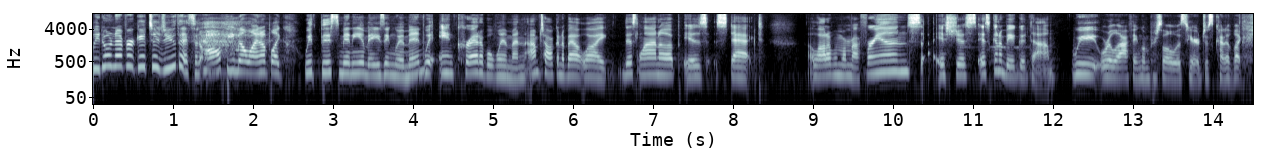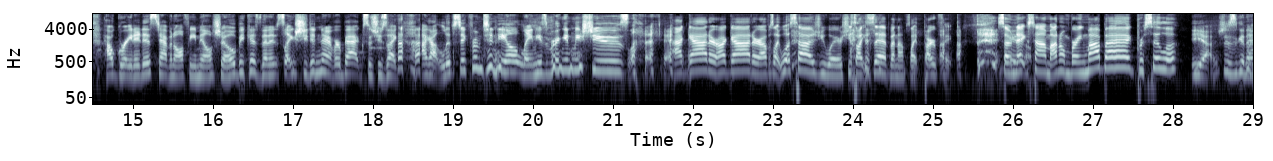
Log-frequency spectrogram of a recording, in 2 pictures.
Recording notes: Backstage at Audacy's Leading Ladies Live.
